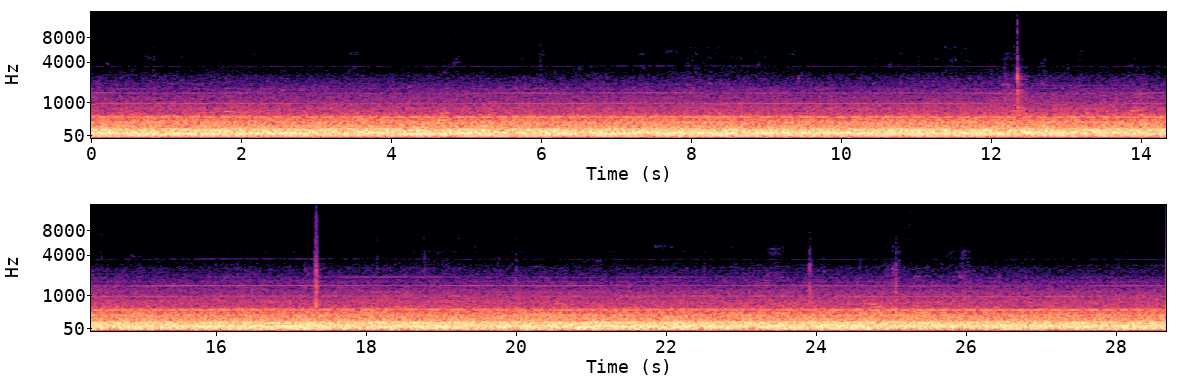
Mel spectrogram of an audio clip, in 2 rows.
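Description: Steady cabin roar inside an Airbus A321 on final approach with its flaps extended: engine and rushing-air noise heard from a seat over the wing, deep and even, with a faint steady hum on top.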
